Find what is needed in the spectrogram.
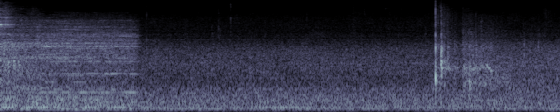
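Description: A baseball bat strikes a pitched ball once, a sharp crack about three seconds in.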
